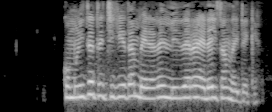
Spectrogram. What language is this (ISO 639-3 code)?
eus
